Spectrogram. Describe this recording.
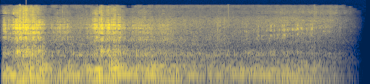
Idle rev sound.
auto, automobile, burble, car, dragster, drive, engine, fast, hot-rod, idle, ignition, machine, modified, motor, mustang, racing, rev, revving, start, starting, throaty, tuned, vehicle, vroom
